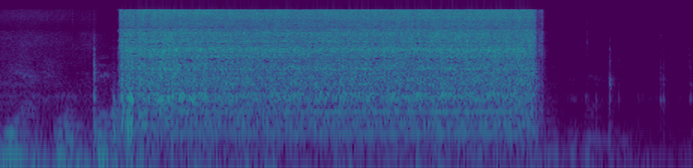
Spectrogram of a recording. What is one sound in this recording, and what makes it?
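A cordless ratchet whirs steadily, loud and close.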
